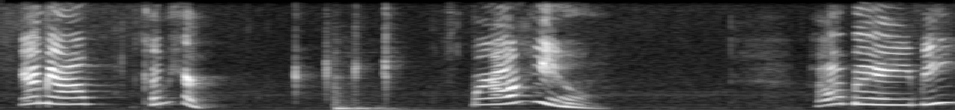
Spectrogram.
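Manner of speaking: high, soft coaxing pet voice. Real, not acted. Streamer coaxing her hiding cat, high cooing voice. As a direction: coo at the kitten to come out. Calling the kitten over.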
